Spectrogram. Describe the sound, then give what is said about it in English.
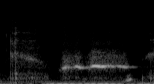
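Faint, breathy whistling as a person struggles to whistle a song melody: a short, higher note, then a longer, steady tone that fades out. “I can't whistle today. Oh, that was difficult to do.”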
